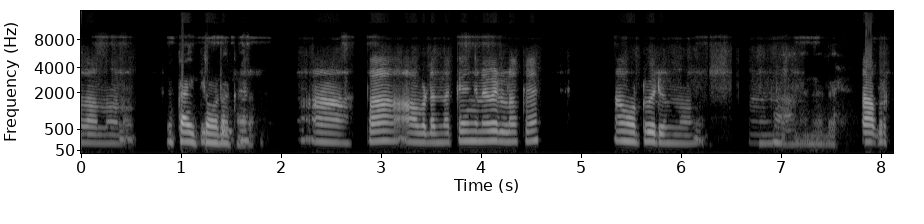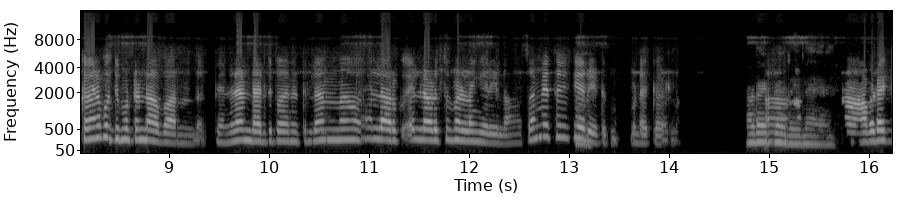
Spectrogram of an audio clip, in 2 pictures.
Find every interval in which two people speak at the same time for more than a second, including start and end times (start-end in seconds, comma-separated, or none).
none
